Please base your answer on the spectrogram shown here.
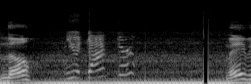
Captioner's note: none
